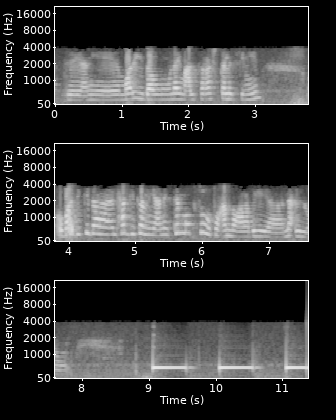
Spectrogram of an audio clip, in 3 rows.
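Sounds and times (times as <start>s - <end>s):
speech: 0.2s - 8.0s
telephone busy tone after a dropped call: 9.1s - 11.3s.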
